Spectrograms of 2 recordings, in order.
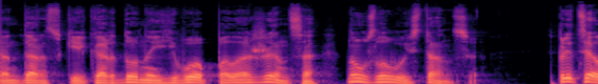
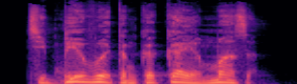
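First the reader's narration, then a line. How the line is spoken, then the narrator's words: Hoarse, disbelieving question. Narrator (Russian): хрипло спросил он, не веря своему счастью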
